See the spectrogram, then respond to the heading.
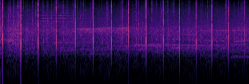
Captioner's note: applause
